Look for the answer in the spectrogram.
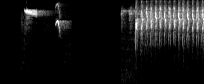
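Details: Sooty-headed bulbul song, a tutoring recording with varied phrases and pauses: two high whistled downslurred notes, a second's silence, then a fast, even, buzzy trill of pulsed notes.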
